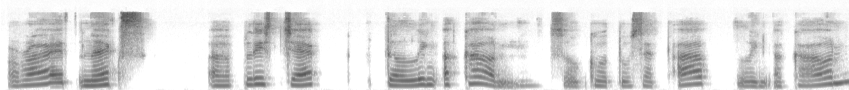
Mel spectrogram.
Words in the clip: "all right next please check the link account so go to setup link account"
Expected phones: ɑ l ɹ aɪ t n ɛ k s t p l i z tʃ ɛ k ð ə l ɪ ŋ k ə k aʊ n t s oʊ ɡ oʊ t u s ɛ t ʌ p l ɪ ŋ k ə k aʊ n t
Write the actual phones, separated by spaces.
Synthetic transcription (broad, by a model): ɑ ɹ aɪ t n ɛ k s t p l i s tʃ ɛ k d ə l ɪ ŋ k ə k aʊ n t s oʊ ɡ oʊ t u s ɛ t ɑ p l ɪ ŋ k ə k aʊ n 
